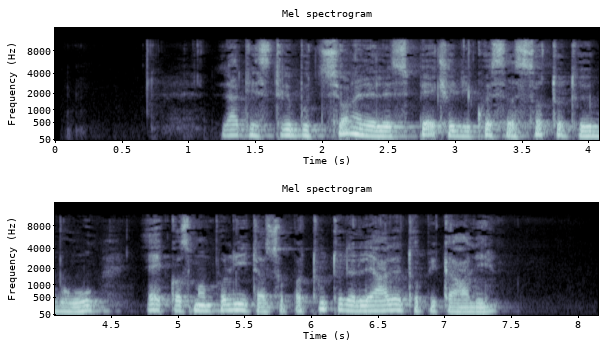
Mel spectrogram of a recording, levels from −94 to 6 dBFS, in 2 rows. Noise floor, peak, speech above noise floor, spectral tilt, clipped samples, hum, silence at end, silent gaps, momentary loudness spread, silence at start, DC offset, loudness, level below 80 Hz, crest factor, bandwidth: -70 dBFS; -2 dBFS; 54 dB; -5 dB/octave; under 0.1%; none; 0.75 s; none; 7 LU; 1.25 s; under 0.1%; -16 LUFS; -48 dBFS; 16 dB; 11.5 kHz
